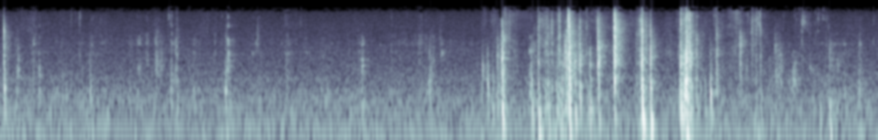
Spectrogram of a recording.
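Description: Chewing of a soft muscat-flavoured gummy candy. Faint, scattered wet clicks give way to a dense run of louder, squishy chewing sounds toward the end.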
